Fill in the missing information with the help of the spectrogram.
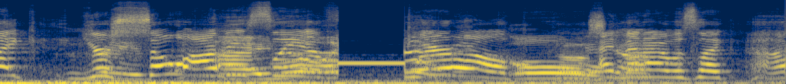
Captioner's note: beep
